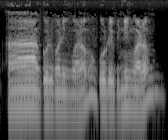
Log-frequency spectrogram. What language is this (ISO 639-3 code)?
ori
